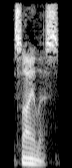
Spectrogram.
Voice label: "Silas", men names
